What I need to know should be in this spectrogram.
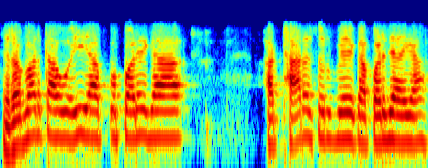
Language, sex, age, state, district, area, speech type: Hindi, male, 45-60, Uttar Pradesh, Mau, urban, conversation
